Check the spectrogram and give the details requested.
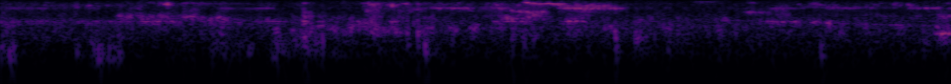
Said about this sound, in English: A lot of birds.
